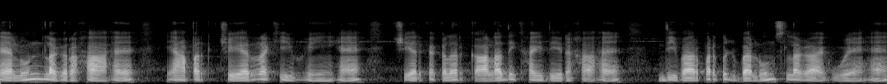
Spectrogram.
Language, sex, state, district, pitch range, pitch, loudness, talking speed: Hindi, female, Bihar, Muzaffarpur, 95-105 Hz, 100 Hz, -21 LUFS, 170 wpm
